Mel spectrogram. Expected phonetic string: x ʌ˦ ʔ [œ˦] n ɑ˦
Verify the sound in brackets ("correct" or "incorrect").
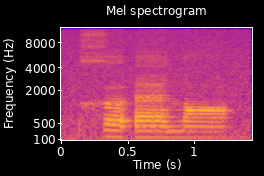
incorrect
